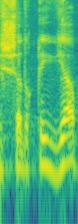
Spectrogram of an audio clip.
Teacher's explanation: دو زبر کی تنوین وقف میں الف سے چینج ہو جاتی ہے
